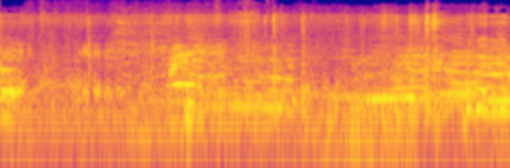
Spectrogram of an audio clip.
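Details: Several short, wavering moos from cattle at a crowded Indonesian livestock market in the morning. The calls are partly masked by continuous chatter and background bustle.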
